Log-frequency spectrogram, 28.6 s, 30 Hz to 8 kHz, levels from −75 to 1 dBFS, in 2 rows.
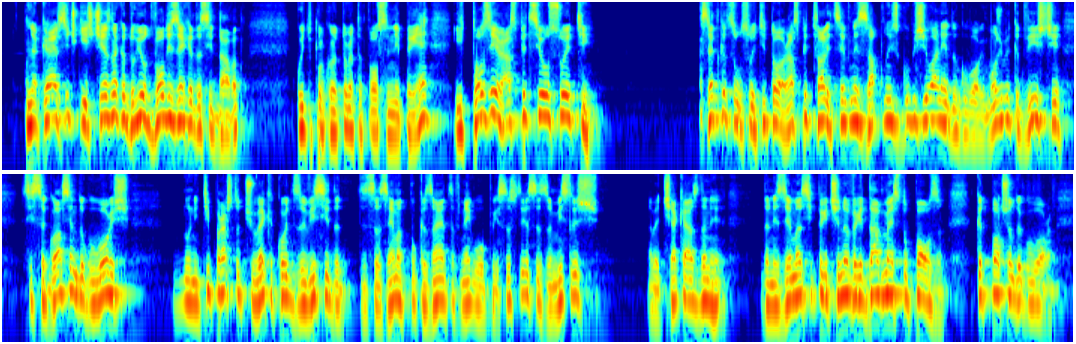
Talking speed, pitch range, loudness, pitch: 155 wpm, 115-150 Hz, -19 LUFS, 135 Hz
